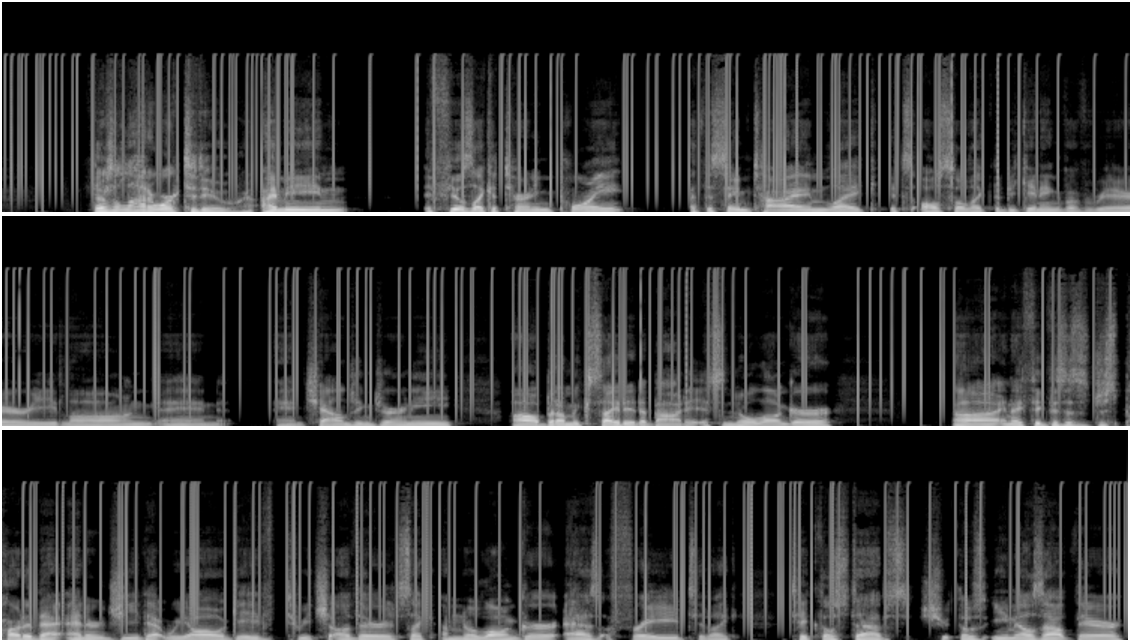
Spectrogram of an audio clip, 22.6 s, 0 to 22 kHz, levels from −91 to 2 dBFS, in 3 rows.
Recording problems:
crackle, like an old record; noticeable; 10 dB below the speech

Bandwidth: 16.5 kHz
